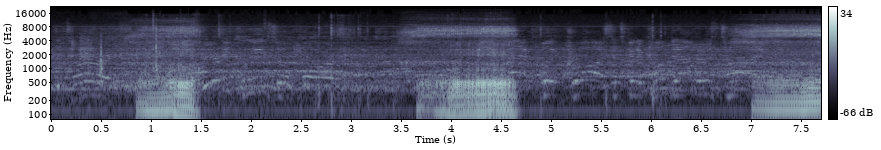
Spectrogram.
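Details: Man asleep at home on Valentine's Day with the 2010 Winter Olympics on TV: loud, rough snores recurring every few seconds, with music and background noise; snoring.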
